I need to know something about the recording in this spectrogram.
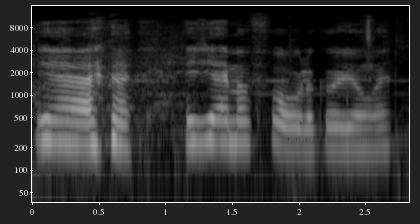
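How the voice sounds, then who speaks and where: An actress playing a tipsy, teasing, dreamy wife in a Dutch radio play, speaking haltingly and repeating her words. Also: mid-range voice, steady tone, natural voice. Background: music playing.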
